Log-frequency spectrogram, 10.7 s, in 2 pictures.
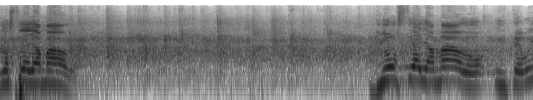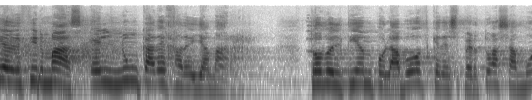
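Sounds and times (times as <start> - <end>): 
speech: 0.0 - 0.9, 3.7 - 7.8, 8.4 - 10.6
audience applause: 0.0 - 6.9.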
